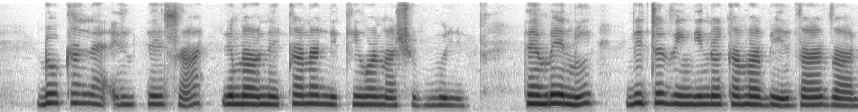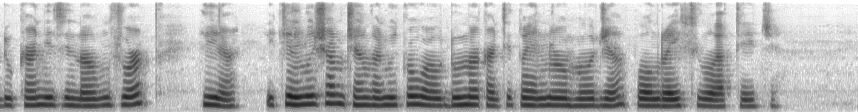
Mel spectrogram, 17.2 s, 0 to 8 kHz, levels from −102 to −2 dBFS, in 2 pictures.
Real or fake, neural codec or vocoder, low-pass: fake; autoencoder, 22.05 kHz, a latent of 192 numbers a frame, VITS, trained on one speaker; 7.2 kHz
